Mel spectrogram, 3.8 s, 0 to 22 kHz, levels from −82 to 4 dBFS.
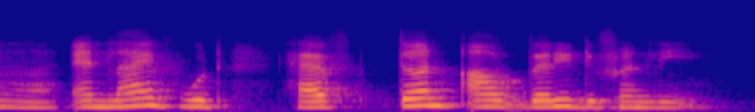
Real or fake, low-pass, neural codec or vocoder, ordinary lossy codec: fake; none; codec, 16 kHz, about 1 kbps, DyCAST, with the encoder's durations; none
